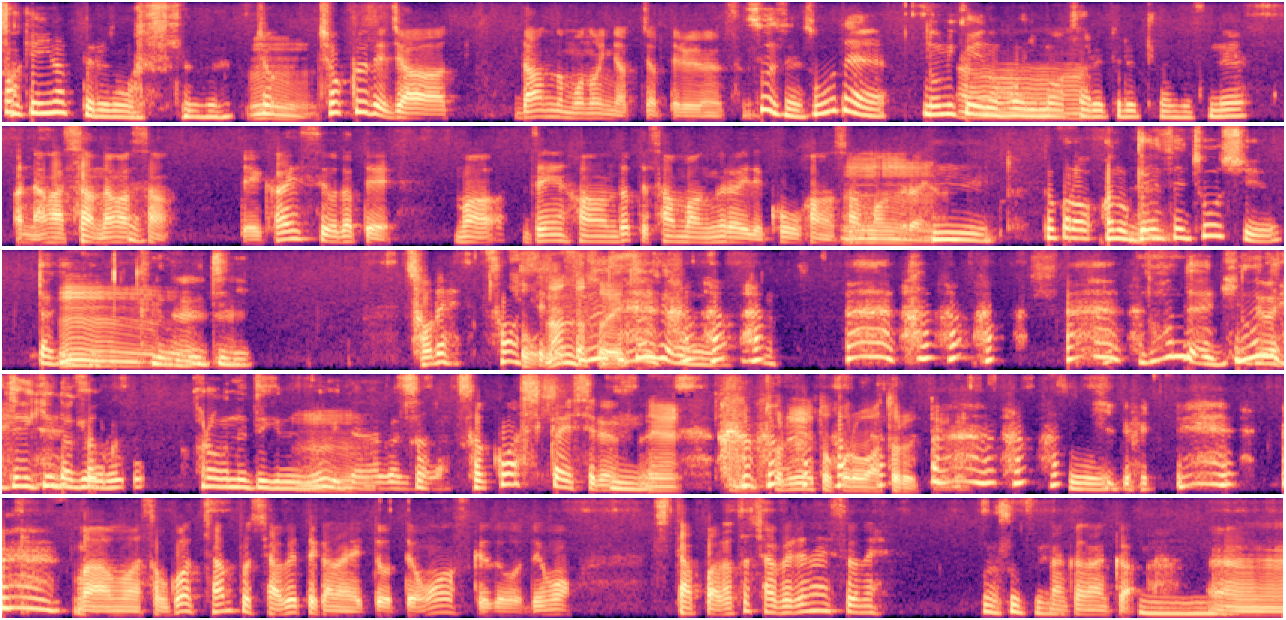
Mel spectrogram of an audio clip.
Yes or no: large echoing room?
no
